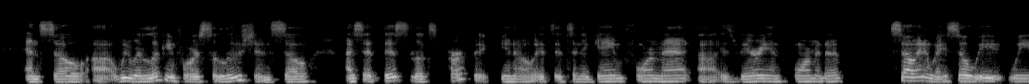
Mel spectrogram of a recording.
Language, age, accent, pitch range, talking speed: English, 40-59, American, 120-135 Hz, 185 wpm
